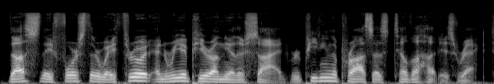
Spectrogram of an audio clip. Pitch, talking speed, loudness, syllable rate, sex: 115 Hz, 255 wpm, -18 LUFS, 5.9 syllables/s, male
